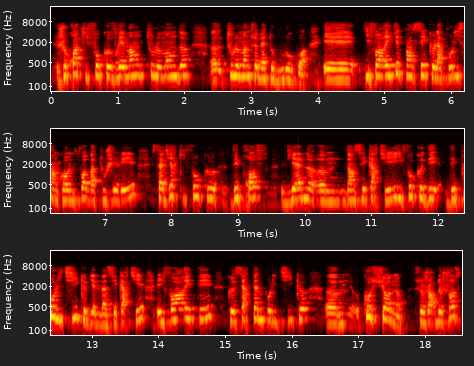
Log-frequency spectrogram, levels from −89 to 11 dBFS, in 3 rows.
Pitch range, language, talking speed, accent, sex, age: 185-225 Hz, French, 205 wpm, French, male, 40-59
